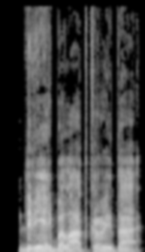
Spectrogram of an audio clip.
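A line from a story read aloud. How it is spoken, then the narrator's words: Yelled. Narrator (Russian): заорал Боголюбов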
